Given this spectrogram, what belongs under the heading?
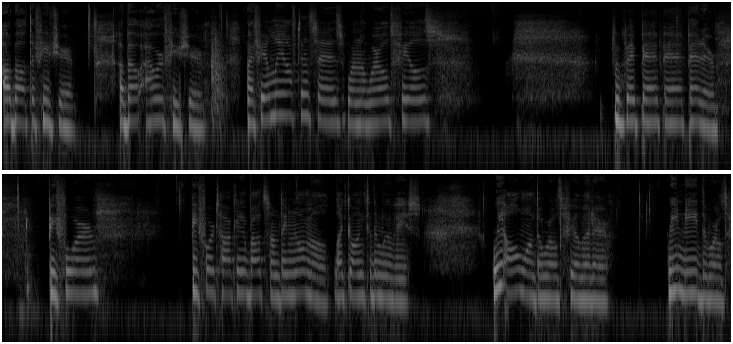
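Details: Speaker who struggled with a stutter as a child; stuttering.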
